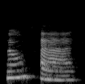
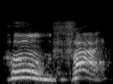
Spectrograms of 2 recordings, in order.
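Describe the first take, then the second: First: It is said weakly, with little energy. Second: It is said forcefully, with strong energy. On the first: The speaker calls it wrong. "You don't say" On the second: The speaker calls it right. "you got to say it with power and energy"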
